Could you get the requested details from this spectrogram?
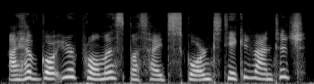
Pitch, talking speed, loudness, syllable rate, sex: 260 Hz, 210 wpm, -17 LUFS, 5.6 syllables/s, female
